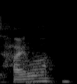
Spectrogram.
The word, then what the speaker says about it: Hyla: Is that, am I pronouncing that right? Witness Hyla? That's correct, Your Honor. Okay, Hyla.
